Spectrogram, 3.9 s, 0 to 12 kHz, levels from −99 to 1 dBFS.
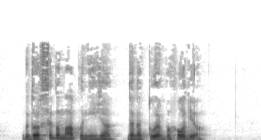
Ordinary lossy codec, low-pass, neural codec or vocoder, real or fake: MP3, 32 kbps; 10.8 kHz; codec, 32 kHz, 1.9 kbps, SNAC; fake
